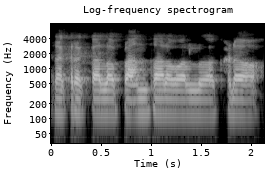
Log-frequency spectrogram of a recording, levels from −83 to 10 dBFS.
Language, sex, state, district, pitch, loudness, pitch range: Telugu, male, Telangana, Nalgonda, 125 Hz, -17 LUFS, 120-125 Hz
